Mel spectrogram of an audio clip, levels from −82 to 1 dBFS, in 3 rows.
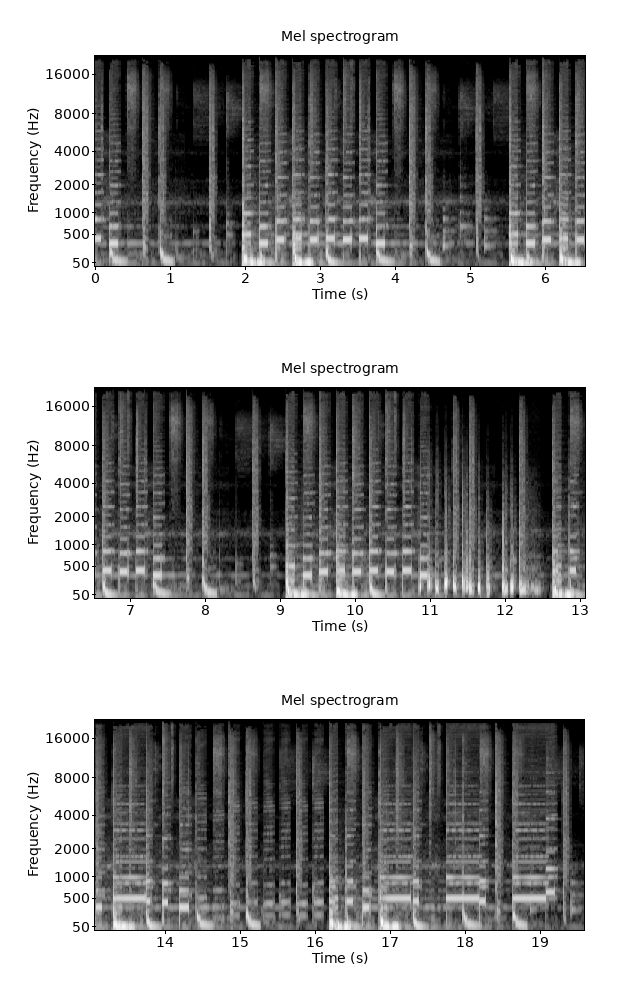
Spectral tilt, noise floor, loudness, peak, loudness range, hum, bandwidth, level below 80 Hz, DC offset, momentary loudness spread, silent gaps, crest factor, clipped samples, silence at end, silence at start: -6 dB/octave; -35 dBFS; -16 LUFS; 0 dBFS; 3 LU; none; over 20 kHz; -20 dBFS; under 0.1%; 14 LU; none; 14 dB; under 0.1%; 0.1 s; 0 s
